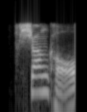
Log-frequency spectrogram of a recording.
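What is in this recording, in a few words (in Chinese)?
"伤口" Mandarin Chinese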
